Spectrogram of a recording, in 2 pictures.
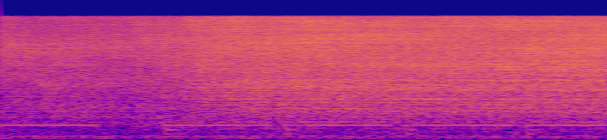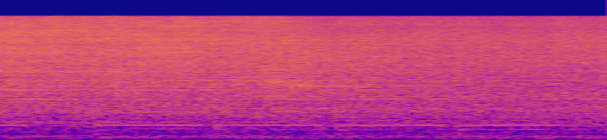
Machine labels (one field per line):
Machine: slide rail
